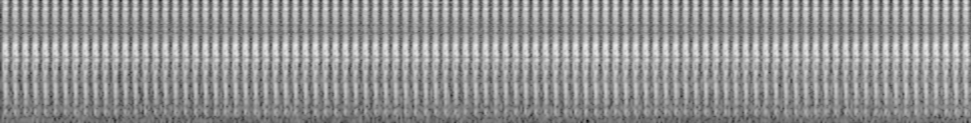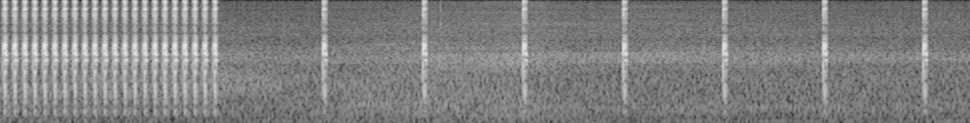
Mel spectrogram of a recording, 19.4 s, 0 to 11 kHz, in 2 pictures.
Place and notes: Mechelen, Belgique - Red light
On a quite busy street, red light indicates to pedestrians they can cross. The sound is adaptative to the traffic noise. If there's few cars, the red light produces few sound, and conversely.
Mechelen, Belgium, 21 October 2018, 11:30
